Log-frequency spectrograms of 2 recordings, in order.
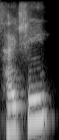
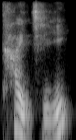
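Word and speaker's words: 太極: It's written as Tai Chi. People pronounce it as Tai Chi, but the romanization system of old always had intended for it to sound like Taiji, which is what you see here.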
